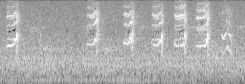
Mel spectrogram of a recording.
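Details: Eurasian oystercatchers in meadows in late May or early June: young birds follow the parents that feed them. Short, shrill piping notes, six in about five seconds at an uneven pace, sound over a soft steady background hiss.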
